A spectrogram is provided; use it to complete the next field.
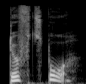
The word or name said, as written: DUFTSPOR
